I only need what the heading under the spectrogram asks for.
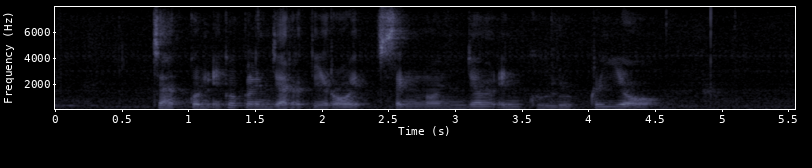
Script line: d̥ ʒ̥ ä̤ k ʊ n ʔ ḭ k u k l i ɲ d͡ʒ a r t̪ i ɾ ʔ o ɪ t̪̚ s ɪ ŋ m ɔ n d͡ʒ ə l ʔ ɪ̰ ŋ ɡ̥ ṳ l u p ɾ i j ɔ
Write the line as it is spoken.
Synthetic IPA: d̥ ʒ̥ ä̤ k ʊ n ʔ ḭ k u k l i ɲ d͡ʒ a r t̪ i ɾ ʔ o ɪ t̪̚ s ɪ ŋ n ɔ ɲ d͡ʒ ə l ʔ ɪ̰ ŋ ɡ̥ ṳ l u p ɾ i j ɔ

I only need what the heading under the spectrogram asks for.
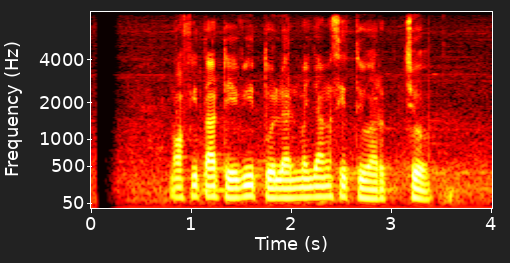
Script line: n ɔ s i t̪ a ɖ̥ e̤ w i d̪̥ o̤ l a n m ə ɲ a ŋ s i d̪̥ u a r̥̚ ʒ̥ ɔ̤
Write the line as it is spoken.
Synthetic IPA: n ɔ f i t̪ a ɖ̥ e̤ w i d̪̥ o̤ l a n m ə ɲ a ŋ s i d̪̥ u a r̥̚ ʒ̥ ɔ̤

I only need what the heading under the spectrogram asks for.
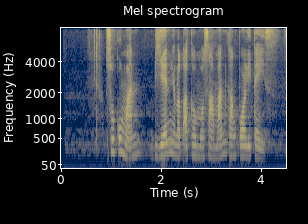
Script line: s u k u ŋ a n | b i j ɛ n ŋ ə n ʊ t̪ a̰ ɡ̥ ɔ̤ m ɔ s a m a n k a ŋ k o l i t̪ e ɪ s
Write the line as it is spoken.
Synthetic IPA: s u k u m a n | b i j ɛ n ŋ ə n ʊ t̪ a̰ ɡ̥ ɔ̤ m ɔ s a m a n k a ŋ p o l i t̪ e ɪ s

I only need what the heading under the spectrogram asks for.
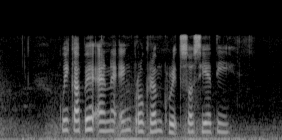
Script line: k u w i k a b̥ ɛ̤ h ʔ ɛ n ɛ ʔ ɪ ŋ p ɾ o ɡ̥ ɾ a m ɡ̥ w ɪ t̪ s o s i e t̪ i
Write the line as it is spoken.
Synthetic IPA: k u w i k a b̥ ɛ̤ h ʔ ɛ n ɛ ʔ ɪ ŋ p ɾ o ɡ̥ ɾ a m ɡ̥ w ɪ t̪ s o s i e t̪ i

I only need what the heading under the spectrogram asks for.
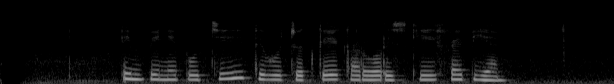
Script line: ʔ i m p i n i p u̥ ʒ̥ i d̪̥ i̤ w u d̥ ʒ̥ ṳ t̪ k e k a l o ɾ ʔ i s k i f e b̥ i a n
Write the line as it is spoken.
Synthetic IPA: ʔ i m p i n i p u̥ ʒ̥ i d̪̥ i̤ w u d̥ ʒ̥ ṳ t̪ k e k a ɾ o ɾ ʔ i s k i f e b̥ i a n

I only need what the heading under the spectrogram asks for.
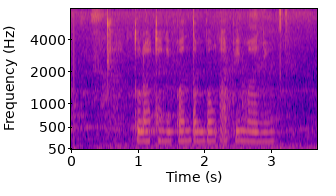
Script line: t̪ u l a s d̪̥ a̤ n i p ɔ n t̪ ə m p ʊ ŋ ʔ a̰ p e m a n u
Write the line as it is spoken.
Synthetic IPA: t̪ u l a h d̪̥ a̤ n i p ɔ n t̪ ə m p ʊ ŋ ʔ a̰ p i m a ɲ u

